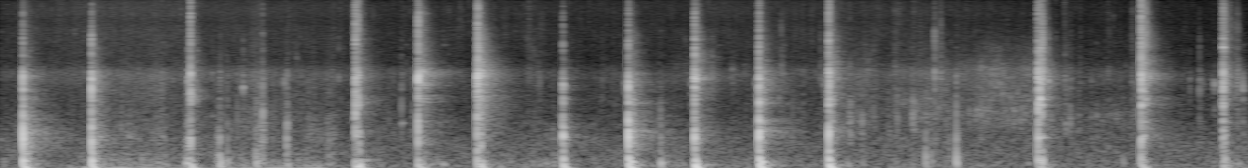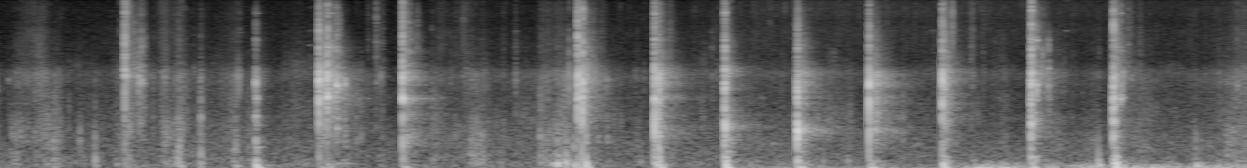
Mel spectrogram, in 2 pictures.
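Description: A hatchet chops sharply into wood, blow after blow.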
